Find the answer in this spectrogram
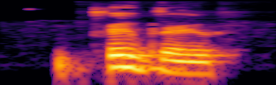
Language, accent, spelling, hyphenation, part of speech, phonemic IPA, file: English, Southern England, brubru, bru‧bru, noun, /ˈbɹuːbɹuː/, LL-Q1860 (eng)-brubru.wav
- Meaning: Also more fully as brubru shrike: a bird in the bushshrike family found in sub-Saharan Africa (Nilaus afer)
